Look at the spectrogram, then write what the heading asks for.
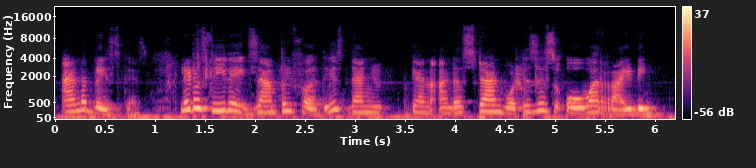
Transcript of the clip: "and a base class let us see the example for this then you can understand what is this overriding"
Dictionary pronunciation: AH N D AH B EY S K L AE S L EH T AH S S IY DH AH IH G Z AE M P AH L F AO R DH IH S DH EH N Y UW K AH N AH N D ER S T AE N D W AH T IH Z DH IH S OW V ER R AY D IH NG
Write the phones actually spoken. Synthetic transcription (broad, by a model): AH N D AH B EY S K AE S L EH T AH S S IY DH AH IH G Z AE M P AH L F AO R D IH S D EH N Y UW K AH N AH N D ER S T AE N D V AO T IH Z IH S OW V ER R AY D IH NG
